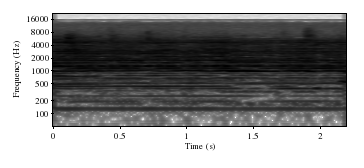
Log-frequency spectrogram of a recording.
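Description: Harmonium playing steady sustained chords, the instrumental start of a kirtan.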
